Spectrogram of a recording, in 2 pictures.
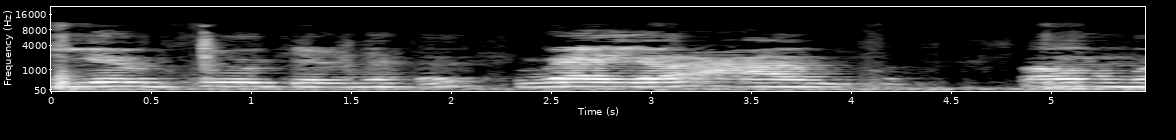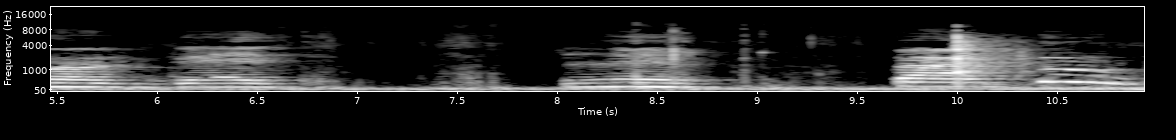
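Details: Dysarthric speech in a person with cerebral palsy and involuntary movements; the dysarthria is inferred and not explicitly named.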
